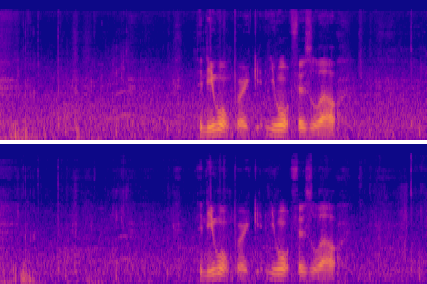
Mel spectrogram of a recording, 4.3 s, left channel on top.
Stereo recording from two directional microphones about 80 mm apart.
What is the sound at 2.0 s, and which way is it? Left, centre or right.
Speech, left.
